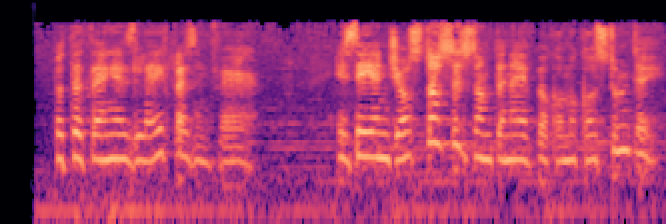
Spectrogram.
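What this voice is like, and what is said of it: Strong Northern Irish accent. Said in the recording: “there is the accent. 这部剧给你的第一印象肯定是非常上头的北爱尔兰口音。Here's a sample of it.”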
